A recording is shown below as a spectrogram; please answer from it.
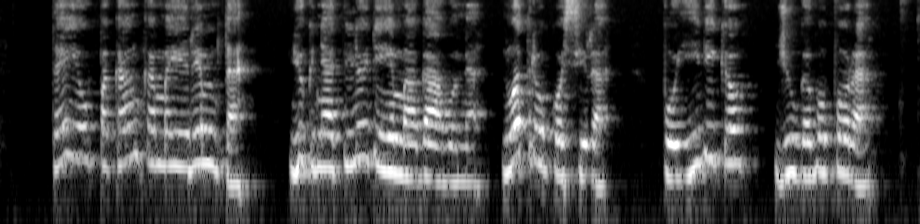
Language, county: Lithuanian, Vilnius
